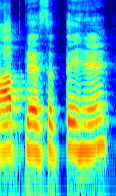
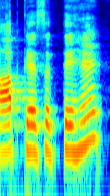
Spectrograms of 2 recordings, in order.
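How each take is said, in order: Both takes have the same delivery.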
